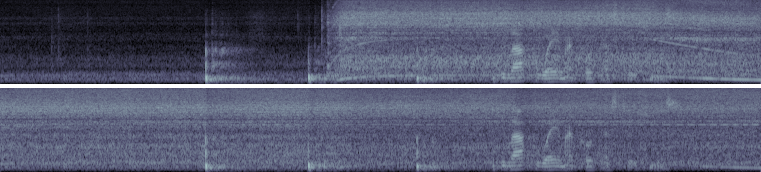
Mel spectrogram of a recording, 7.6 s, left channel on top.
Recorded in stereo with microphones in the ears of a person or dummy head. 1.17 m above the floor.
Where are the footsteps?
60° right (ahead or behind), 3 m.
